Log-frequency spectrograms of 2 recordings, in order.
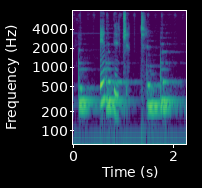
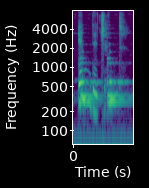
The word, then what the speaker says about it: indigent: should be pronounced as indigent again indigent hair so the stress is on the first syllable now let's try to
